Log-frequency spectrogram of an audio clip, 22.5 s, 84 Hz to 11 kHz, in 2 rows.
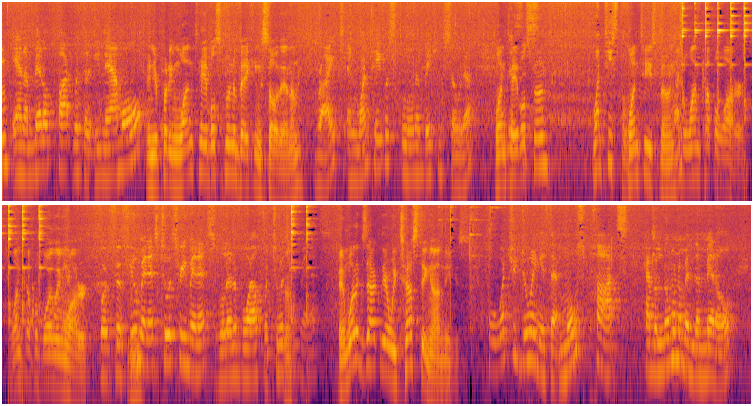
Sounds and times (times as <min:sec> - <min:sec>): Speech: 0:00.0 - 0:08.2, 0:08.9 - 0:22.2.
